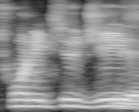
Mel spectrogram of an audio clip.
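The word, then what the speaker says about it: 22Gz: But when I commented on that, 22 G's, is that how you say it? 22 G's, yeah.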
